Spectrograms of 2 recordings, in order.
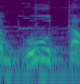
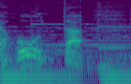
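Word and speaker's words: Ghouta: capital da Síria, chamada Guta, ou a pronúncia deles é Ruta Oriental.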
